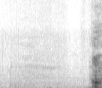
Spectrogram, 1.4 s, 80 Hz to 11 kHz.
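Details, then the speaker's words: Woman (68 kg, 1.59 m) doing a forced baseline pre-bronchodilator spirometry test; a quiet breath gives way to a sudden loud cough breaking into the forced exhalation, which spoils that attempt. "Esto no se preocupe esto pasa cuando uno hace estas pruebas a veces a forzar los bronquios Cuando hacemos este soplido intenso fuerte"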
